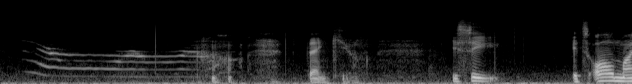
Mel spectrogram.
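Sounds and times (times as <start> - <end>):
low rumble: 0.0 - 6.3
cat meowing: 0.2 - 2.3
speech: 3.1 - 3.7, 4.5 - 5.1, 5.7 - 6.3.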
